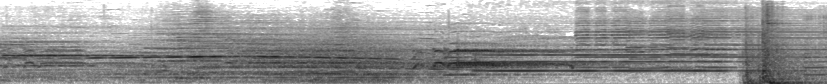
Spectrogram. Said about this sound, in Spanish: Y al instante cantó un gallo.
